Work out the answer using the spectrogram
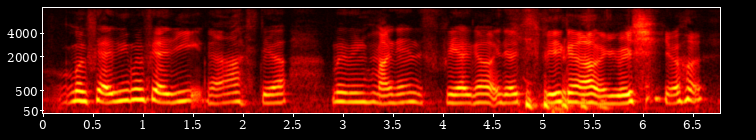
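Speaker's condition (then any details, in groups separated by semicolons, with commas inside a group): Cerebral palsy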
